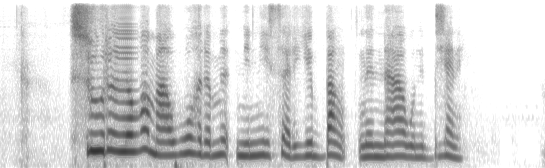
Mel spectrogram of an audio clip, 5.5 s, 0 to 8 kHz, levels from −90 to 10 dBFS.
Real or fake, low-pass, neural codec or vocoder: fake; 7.2 kHz; codec, 16 kHz in and 24 kHz out, 0.8 kbps, FocalCodec, streaming, 65536 codes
